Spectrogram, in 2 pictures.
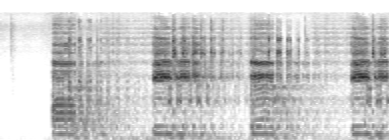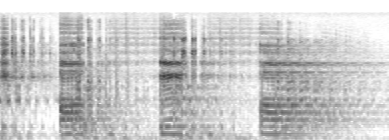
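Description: A hip-hop track opens with loud, distorted musical stabs hitting about once a second, seven heavy chords with a rough, effected tone and no vocals yet.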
